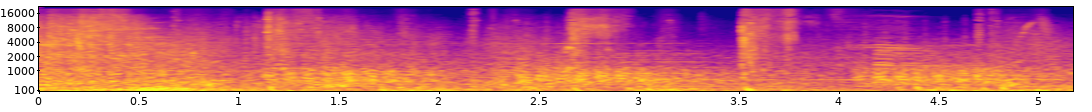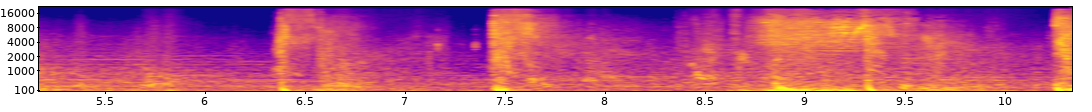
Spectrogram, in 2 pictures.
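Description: Gunfire in the Marvel's Spider-Man video game, a chaotic run of sharp shots and bursts, some rapid and some isolated cracks, loud and close amid ongoing game noise.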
